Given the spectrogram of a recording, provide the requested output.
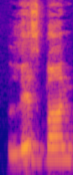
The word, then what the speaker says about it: Lisbon: You are am I pronouncing this? Lisbon beef farmer.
